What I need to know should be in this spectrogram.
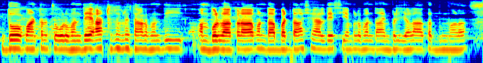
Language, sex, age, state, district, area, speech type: Dogri, male, 18-30, Jammu and Kashmir, Kathua, rural, spontaneous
